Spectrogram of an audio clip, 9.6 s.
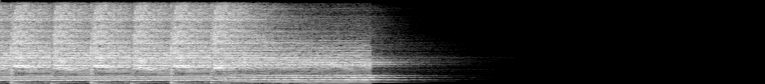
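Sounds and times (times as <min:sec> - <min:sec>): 
rock music with chorus: 0:00.0 - 0:04.4.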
